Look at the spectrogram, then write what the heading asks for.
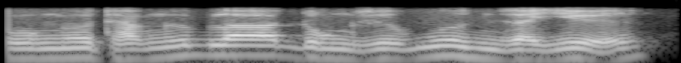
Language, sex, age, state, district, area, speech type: Bodo, male, 45-60, Assam, Chirang, rural, conversation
